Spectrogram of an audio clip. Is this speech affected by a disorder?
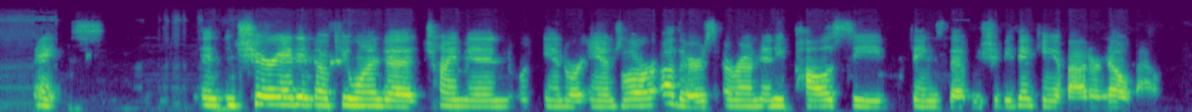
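No.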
